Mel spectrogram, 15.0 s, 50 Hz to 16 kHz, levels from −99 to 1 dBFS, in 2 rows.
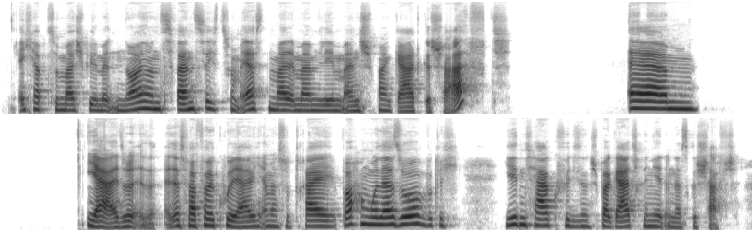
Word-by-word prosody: ich 190 +3 -6
habe 200 0 -2
zum 200 -2 -6
Beispiel 185 0 -3
mit 175 -1 -6
29 215 +2 0
zum 205 -4 -9
1. 210 +2 -1
Mal 185 -1 +1
in 175 - -5
meinem 175 0 -2
Leben 175 0 -4
einen 160 +2 -3
Spagat 145 -2 -3
geschafft. 460 - -2 1.2
Ähm. 225 -3 +5 1.4
Ja, 175 -3 +7
also, 155 +5 +1
äh, 175 - -4
äh, - - -9
das 195 +2 -2
war 195 - +5
voll 200 0 +1
cool, 190 - +3
da 160 -2 +2
habe 170 +1 -1
ich 180 - -7
einmal 180 0 -5
so 175 - -14
3 185 0 0
Wochen 240 +2 +2
oder 235 0 +4
so 245 +1 +3
wirklich 210 0 -10 0.4
jeden 230 +1 0
Tag 205 -1 +1
für 200 - -6
diesen 180 0 -9
Spagat 175 0 +1
trainiert 180 -3 -6
und - - -9
das 150 -1 -11
geschafft. 155 - -9
195 Hz, 170 wpm, -22 LUFS, 175-220 Hz, 1.4 s, Ja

